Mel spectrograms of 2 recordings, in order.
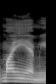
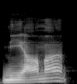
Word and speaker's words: Miami: Karen with Indivisible Mama, it's not Miami. It's spelled Miami, but it's not pronounced Miami. Mama uh County in Kansas.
